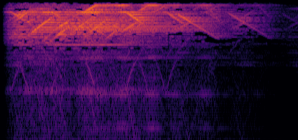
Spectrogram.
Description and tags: metal leaves
metallic sound generated with FM synthesis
